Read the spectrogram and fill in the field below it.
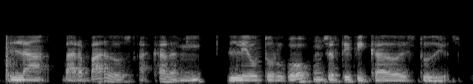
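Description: Packet loss with pitch repetition occurs at 1.00–1.04 s, 2.58–2.62 s and 4.12–4.14 s, gaps of 40, 40 and 20 ms that fit lost 20 ms packets. The receiver repeats the last pitch period across each gap, giving a brief held, buzzy note over the band-limited G.711 telephone audio.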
